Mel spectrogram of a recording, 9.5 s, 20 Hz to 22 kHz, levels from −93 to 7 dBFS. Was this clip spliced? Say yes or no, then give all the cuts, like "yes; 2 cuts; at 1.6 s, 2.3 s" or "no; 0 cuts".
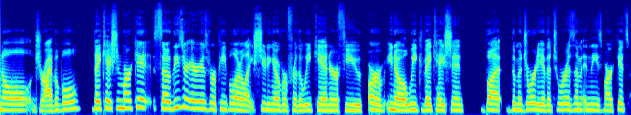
no; 0 cuts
